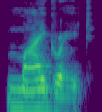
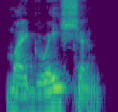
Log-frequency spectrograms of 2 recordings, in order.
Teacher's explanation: the stress is on the first syllable with migrate so it has to shift to the second syllable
